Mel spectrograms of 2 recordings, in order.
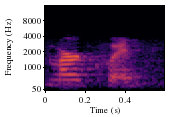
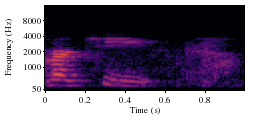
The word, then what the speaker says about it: Marquis: Marquis, and it is indeed pronounced Marquis and not Marquee, uh, is a collection of who's guides from across the country and across different topics.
